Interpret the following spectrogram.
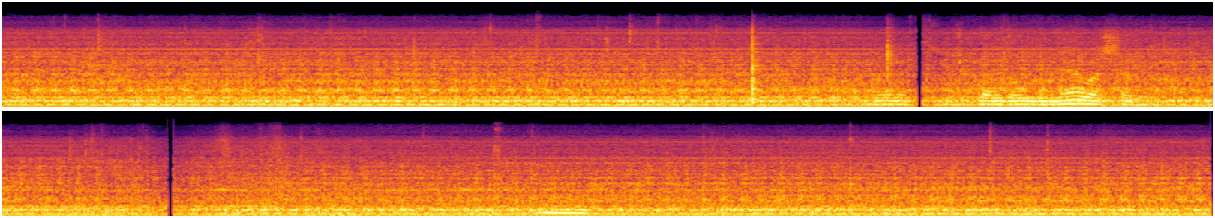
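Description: Electric meat grinder's motor running steadily with a low hum as it auger-feeds a stiff, spiced sucuk mix through the stuffing tube into a sausage casing.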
